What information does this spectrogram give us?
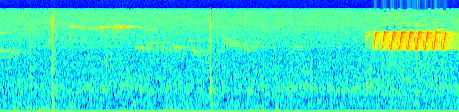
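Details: A Western Bonelli's warbler at Hourtin beach, France, gives a short, dry trill of about a dozen quick high notes on one pitch, over a steady hiss of background noise and two faint clicks.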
